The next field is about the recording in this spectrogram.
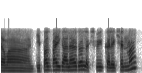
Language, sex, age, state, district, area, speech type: Sindhi, male, 18-30, Maharashtra, Mumbai Suburban, urban, conversation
